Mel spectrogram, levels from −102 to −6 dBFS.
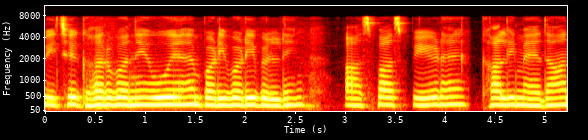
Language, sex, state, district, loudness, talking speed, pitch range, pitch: Hindi, female, Bihar, Purnia, -14 LUFS, 150 wpm, 215-225 Hz, 220 Hz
